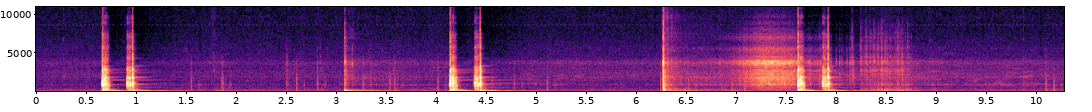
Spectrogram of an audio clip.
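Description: Aerial fireworks shells bursting: about eight sharp bangs, several in quick pairs. Past the middle comes a crackling hiss lasting about two seconds.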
